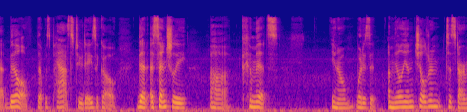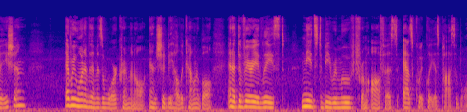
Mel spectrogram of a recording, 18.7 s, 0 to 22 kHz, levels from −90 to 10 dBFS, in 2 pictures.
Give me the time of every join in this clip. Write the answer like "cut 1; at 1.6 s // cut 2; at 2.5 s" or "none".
none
